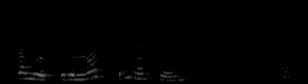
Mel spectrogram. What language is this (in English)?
Russian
